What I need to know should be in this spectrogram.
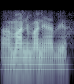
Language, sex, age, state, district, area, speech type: Manipuri, male, 45-60, Manipur, Churachandpur, rural, conversation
